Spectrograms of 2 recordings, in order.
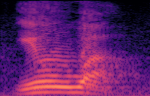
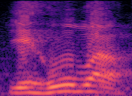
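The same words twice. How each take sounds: First: The name is said the Chinese way. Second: The name is said the Javanese way. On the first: "Bahasa Cina juga pakai nama itu kok. Mungkin agak salah mengucapkan" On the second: "Logatnya saja dalam bahasa Jawa"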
